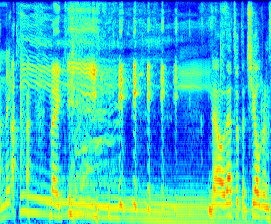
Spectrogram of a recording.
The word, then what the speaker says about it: Nike: I almost put like Nike with like 5 E's after it just to help. Yeah, to just read it out phonetically. Nike.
